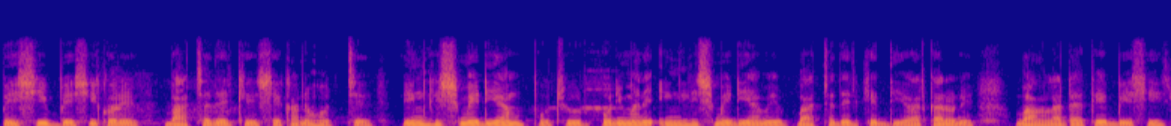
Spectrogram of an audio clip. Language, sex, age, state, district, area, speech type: Bengali, male, 18-30, West Bengal, South 24 Parganas, rural, spontaneous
